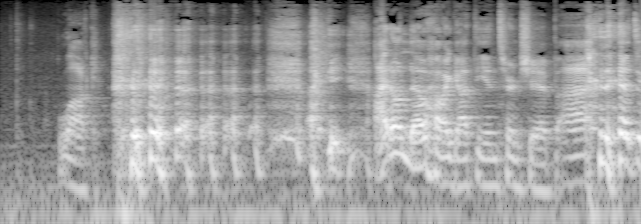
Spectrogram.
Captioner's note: laughs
